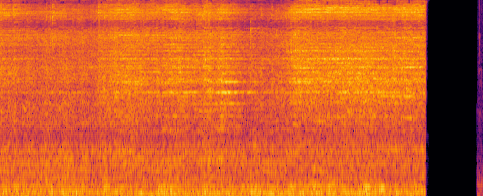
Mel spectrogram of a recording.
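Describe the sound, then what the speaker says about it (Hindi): Loud, harsh screeching and rattling of a passenger train on the Patna–New Delhi run near Ghaziabad, a continuous grinding roar with rhythmic wheel clatter that cuts off abruptly near the end. "ट्रेन की इतनी गंदी आवाज़ और इतनी तीखी आवाज़ से आपको कुछ सुनाई नहीं दे रहा होगा"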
